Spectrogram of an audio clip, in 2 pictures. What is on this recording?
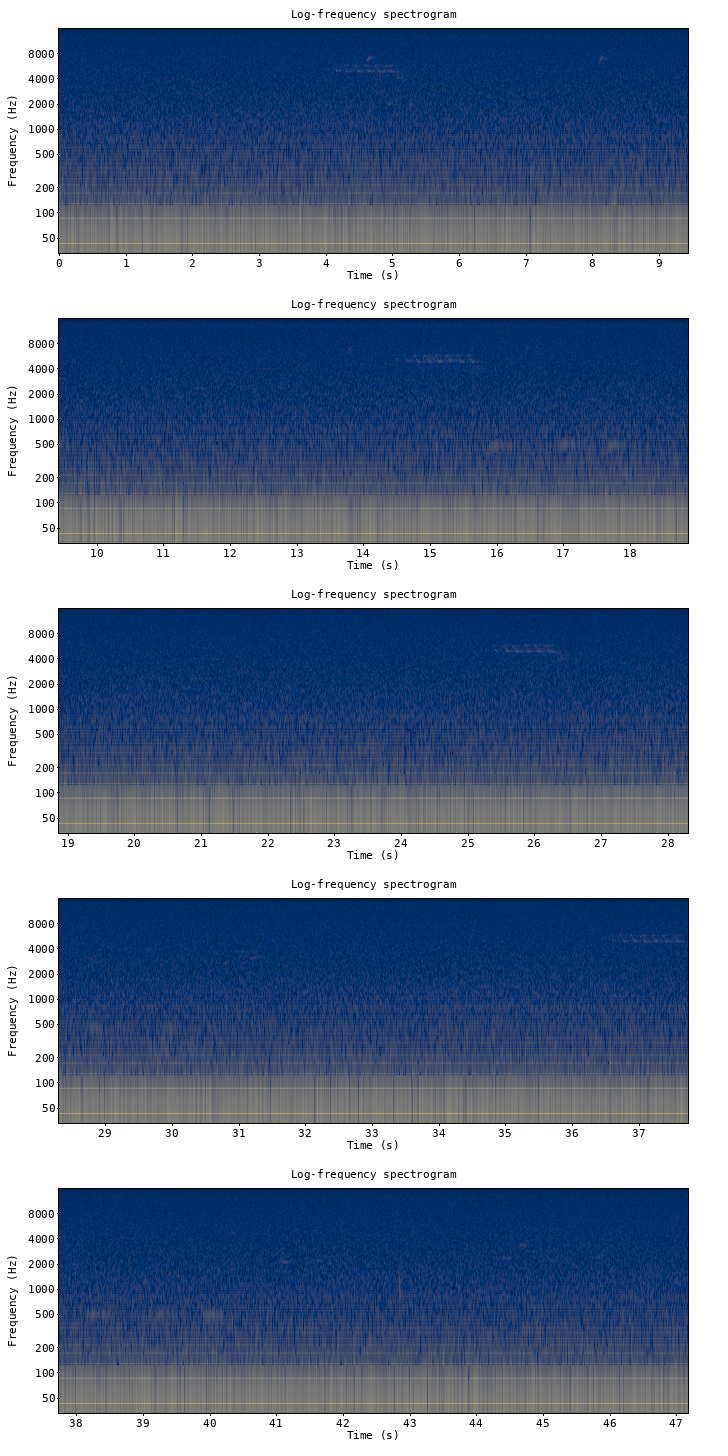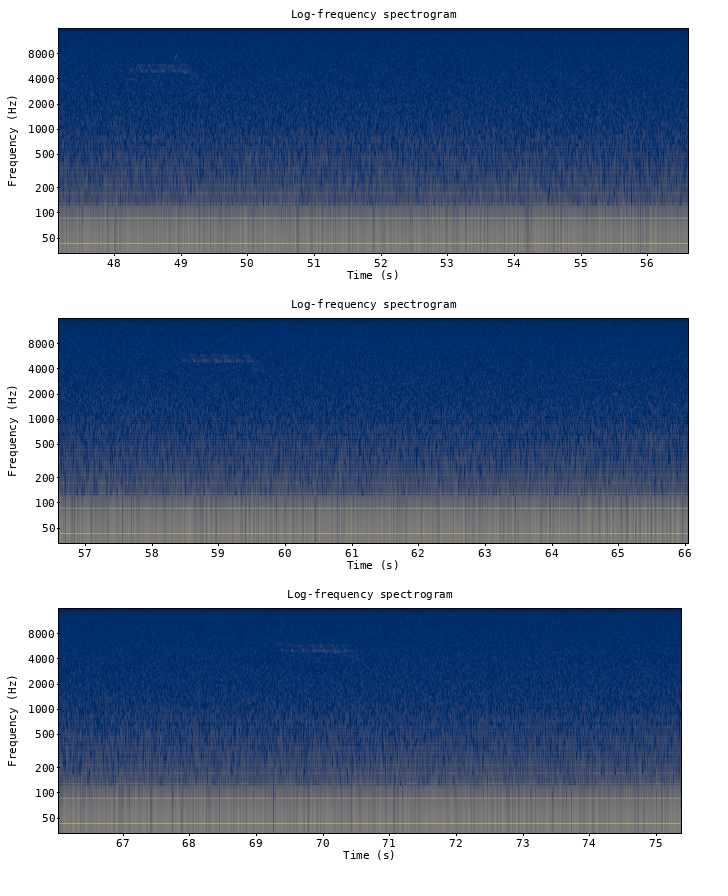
Yellow-rumped Warbler, Mourning Dove, Hermit Thrush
